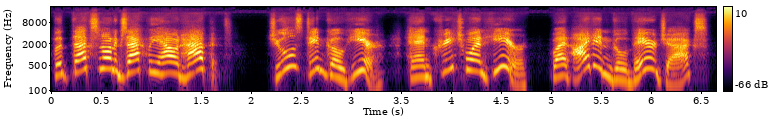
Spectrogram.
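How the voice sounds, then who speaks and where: Bright, high-pitched cartoon kid. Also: female voice, big pitch swings, a little slow, full character voice. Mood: argumentative. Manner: exclamatory, dramatic delivery. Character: spirited cartoon kid, brash, excitable and cocky. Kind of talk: animated series voice acting.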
